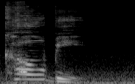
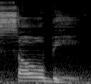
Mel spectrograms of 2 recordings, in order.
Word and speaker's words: Kobe: with the K but they both pronounce it Kobe right one does not say oh my name is soie no my name is Kobe I don't use the S sound even though it's a c in my language that is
